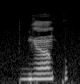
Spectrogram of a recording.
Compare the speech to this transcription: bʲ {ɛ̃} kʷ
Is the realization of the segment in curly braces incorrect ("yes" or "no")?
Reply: yes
